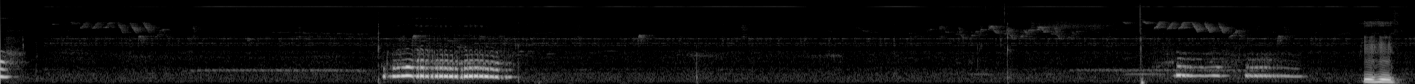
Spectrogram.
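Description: An eastern screech owl call played back as a recording: two loud stretches of wavering, trilling hoots, plus a short final burst, standing out against a faint steady background.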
